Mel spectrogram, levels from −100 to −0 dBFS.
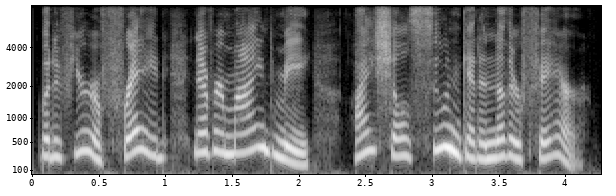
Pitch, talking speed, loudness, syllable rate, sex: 290 Hz, 185 wpm, -16 LUFS, 5.0 syllables/s, female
